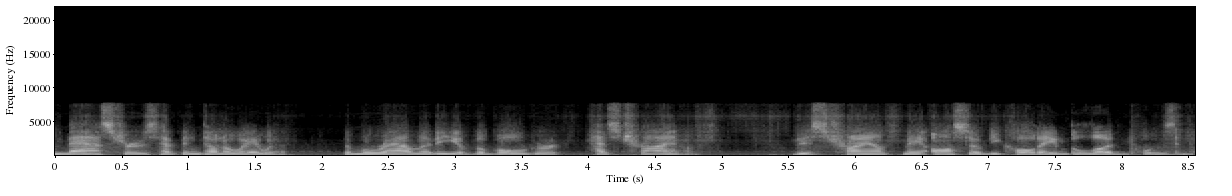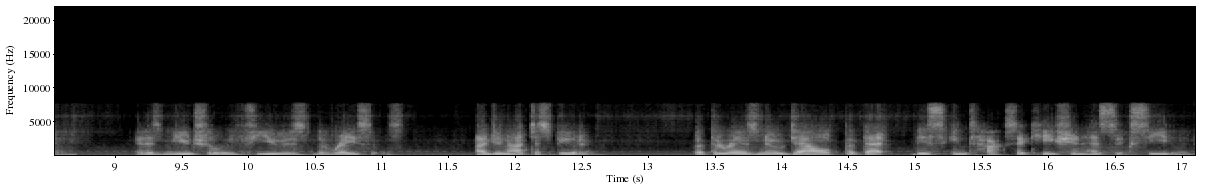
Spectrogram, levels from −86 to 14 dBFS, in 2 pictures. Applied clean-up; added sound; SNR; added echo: neural separator model SepFormer DNS4.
